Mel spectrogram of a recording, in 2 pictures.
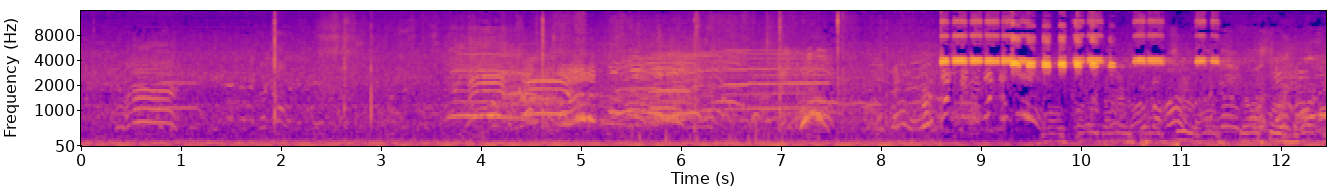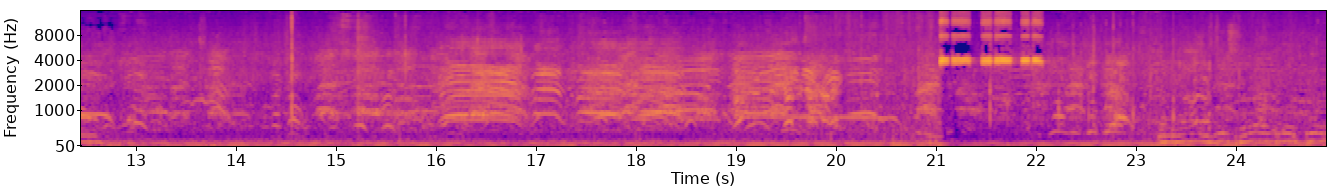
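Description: Referee's whistle blown in shrill, pulsing blasts: a burst of about three seconds around nine seconds in, and a shorter one around twenty-one seconds, ending plays. In between come players' and spectators' shouting voices over a steady low hum.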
